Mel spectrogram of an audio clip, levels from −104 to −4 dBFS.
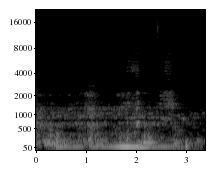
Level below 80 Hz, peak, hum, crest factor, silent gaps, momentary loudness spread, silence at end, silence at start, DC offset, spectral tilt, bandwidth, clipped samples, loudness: -56 dBFS; -42 dBFS; none; 14 dB; none; 13 LU; 0 s; 0 s; under 0.1%; -9 dB/octave; 5.4 kHz; under 0.1%; -58 LUFS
